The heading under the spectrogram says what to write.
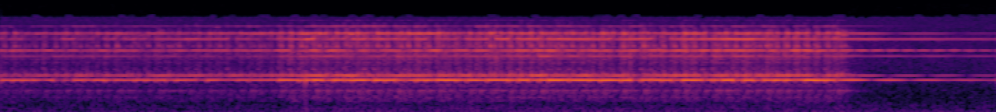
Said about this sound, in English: Or that telephone ringing.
